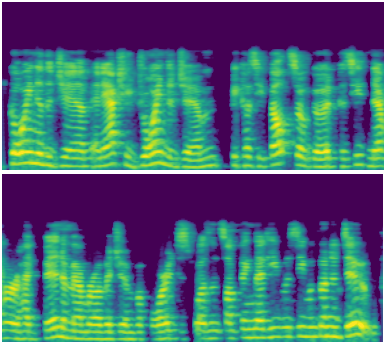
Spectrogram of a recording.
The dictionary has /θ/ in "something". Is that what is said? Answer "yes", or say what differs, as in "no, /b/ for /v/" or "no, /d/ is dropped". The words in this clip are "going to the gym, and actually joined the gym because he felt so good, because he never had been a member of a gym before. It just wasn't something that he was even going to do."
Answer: yes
